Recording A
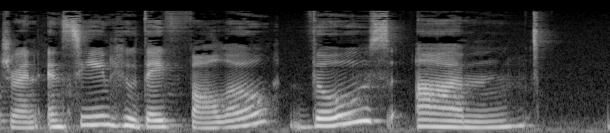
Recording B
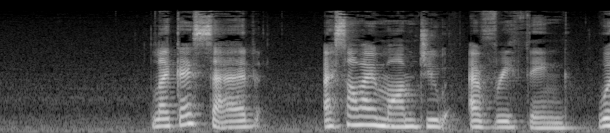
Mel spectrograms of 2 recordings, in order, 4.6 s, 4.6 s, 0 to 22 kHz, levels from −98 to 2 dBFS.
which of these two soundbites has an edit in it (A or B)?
A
